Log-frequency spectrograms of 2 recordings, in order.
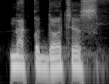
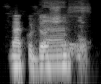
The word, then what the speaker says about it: Nacogdoches: How would that help me pronounce it? It's the same spelling. Nacogdoches. Nacogdoches.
